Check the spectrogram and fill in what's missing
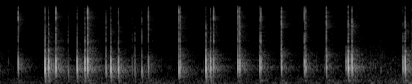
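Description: Long painted nails tap a small, round, hollow black plastic makeup compact held in the hand, making about twenty quick, irregular clicks. Each tap is dry and sharp, with a hollow midrange knock and a bright edge that dies away almost at once, and there is no low end.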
